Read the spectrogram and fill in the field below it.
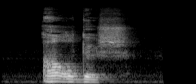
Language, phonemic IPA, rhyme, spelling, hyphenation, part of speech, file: Dutch, /ɑlˈdʏs/, -ʏs, aldus, al‧dus, adverb, Nl-aldus.ogg
- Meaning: 1. thus, so 2. thus said (someone), according to (someone), quoth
